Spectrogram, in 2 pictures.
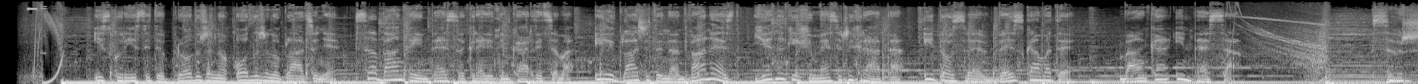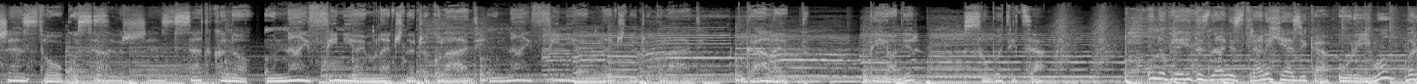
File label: voiceover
